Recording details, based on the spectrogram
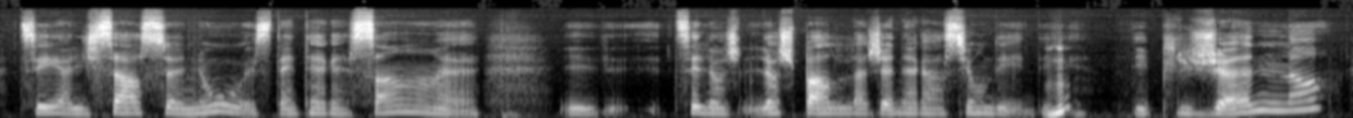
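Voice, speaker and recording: Very slowly and with long, frequent pauses, a woman speaks in a fairly low voice with ordinary pitch variation. Her loudness swings widely in a very clean recording with a silent background. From northwestern New Brunswick, Acadia. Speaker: visual artist. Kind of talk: interview.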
